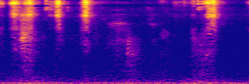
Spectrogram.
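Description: Charcoal pencil scratching on drawing paper in short shading strokes, about two or three a second, over a low steady hum.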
